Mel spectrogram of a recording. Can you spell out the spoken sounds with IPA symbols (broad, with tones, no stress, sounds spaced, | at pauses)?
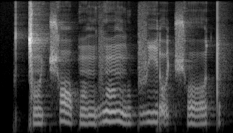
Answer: ǀ õ˨ t͡ʃʰ ɔ˦˨ p õ˨ ŋ v õ˦ ŋ u˨ p v i˦ ɾ o̰˧ t͡ʃʰ o˦ t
